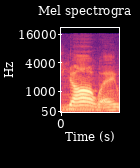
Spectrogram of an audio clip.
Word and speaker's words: Yahweh: it would be YHWH, which we pronounce Yahweh when we add the vowels. We put out an ah, an A, and an E.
